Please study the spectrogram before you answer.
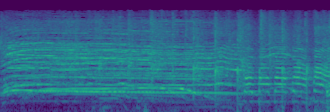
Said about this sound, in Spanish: Ok, so, un aplauso para los Reyes Magos. un aplauso para Baby Jesus. Blasfemos, blasfemos. Un aplauso para Santa Claus.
